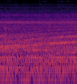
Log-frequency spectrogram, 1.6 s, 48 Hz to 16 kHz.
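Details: Rebuilt Bridgeport milling machine spindle running in low range, from about 60 up to 260 RPM. A smooth, quiet, even hum with no knocks or grinding; just as quiet in low range as in high.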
